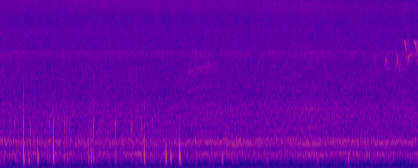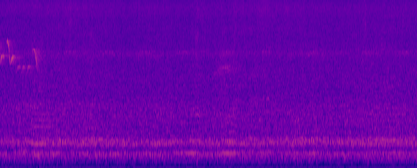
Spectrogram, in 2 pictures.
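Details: Continuous buzzing hum of a honeybee swarm being guided to walk into an early experimental Cathedral Hive, with scattered sharp clicks early on and a brief high bird twitter around halfway.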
